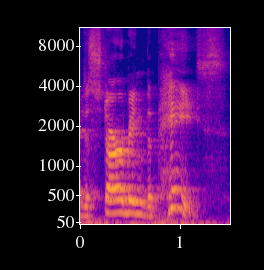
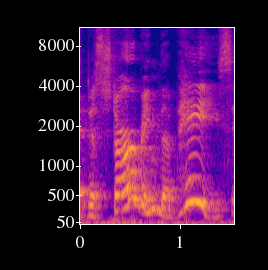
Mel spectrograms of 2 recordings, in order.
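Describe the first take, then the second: First: Said in the usual way. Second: Disturbing the peace, raised high in disbelief; incredulous question. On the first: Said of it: "Barney said". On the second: Retold or imitated. Andy echoing Barney's charge in disbelief, higher. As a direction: echo it back in disbelief. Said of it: "And Andy says".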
